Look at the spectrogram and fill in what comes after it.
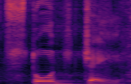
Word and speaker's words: storge: There's one called storge, spelled S-T-O-R-G-E. Storge, it's pronounced storge.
